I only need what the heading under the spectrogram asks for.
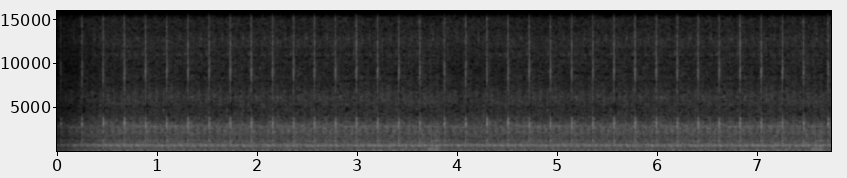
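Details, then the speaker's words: Damaged car engine idling steadily with sharp regular snapping ticks, about two a second, from ignition spark jumping and arcing. "El saltado de chispa que se escucha así."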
